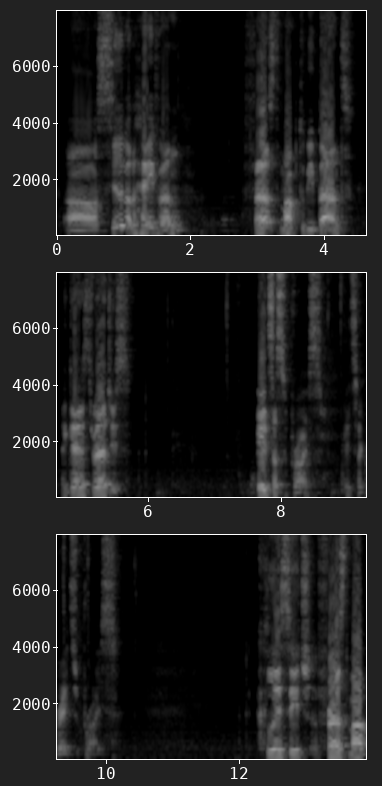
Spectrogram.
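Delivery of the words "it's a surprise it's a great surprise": breathy, dry, sarcastic half-whispered aside. Commenting on an expected map ban: sarcastic. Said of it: "I'll stop with the sarcasm".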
